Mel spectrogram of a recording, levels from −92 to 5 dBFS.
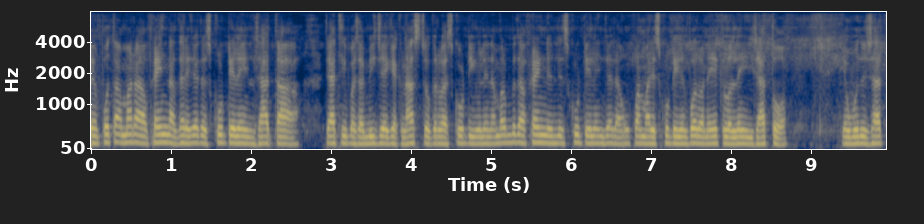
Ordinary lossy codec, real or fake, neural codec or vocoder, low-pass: none; fake; codec, 16 kHz, 4.8 kbps, FACodec; none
